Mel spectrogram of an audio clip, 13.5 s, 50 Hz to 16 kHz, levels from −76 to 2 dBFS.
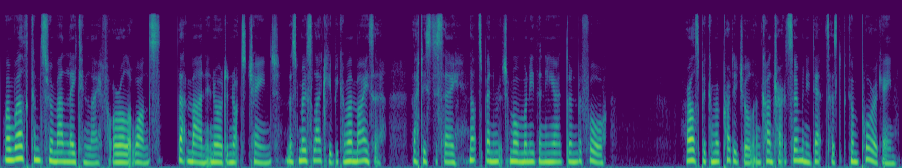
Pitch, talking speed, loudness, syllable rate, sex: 195 Hz, 240 wpm, -18 LUFS, 6.7 syllables/s, female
